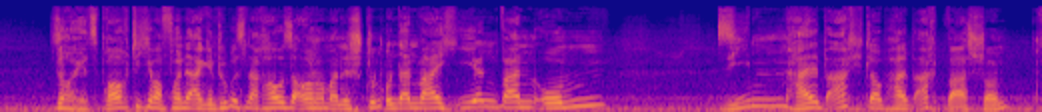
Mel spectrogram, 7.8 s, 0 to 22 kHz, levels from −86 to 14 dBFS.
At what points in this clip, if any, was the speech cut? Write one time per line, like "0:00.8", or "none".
0:02.9
0:05.4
